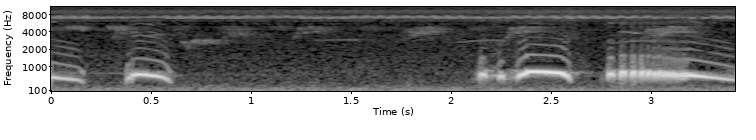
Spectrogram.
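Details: Spotted dove (local tekukur) cooing, used as a lure to prompt other doves to call: two soft, low, hollow notes, a pause, then a quicker rolling run of coos, with a thin, steady high whine throughout.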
